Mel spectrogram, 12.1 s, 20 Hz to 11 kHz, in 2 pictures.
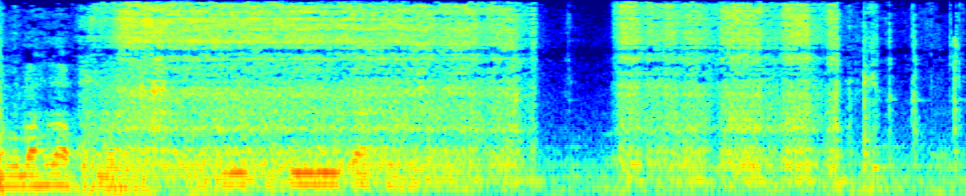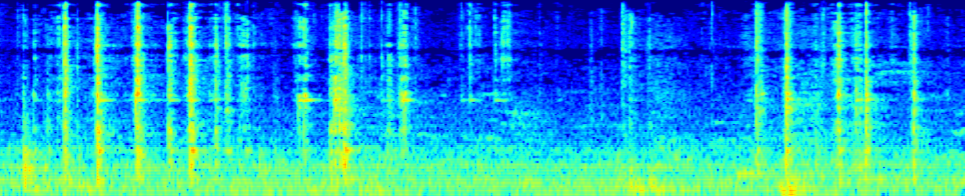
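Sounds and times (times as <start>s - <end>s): aerosol spray hissing: 0.6s - 5.3s
sharp clicks and scrapes: 2.9s - 12.0s.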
